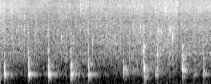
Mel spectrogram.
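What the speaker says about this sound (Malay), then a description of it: "kuali kita dah masak kan kawan" Onion filling for sardine popia frying in a wok, with rhythmic spatula strokes scraping and clacking about every quarter second over a soft, steady sizzle, close up and with no talk.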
